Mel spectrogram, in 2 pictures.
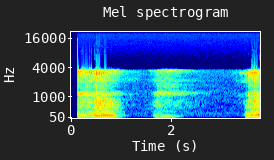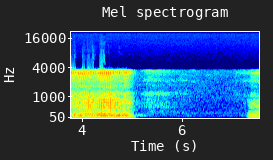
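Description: Loud, rough, rattling snores on each breath in, with softer breaths out between; heavy snoring.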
